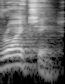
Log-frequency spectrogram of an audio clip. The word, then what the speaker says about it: writing: The letter W is silent if it comes before R, as in writing.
